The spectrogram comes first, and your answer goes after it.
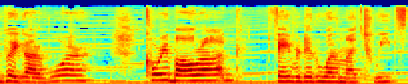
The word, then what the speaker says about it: Balrog: Corey Balrog favorited one of my tweets today, so I'm famous.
